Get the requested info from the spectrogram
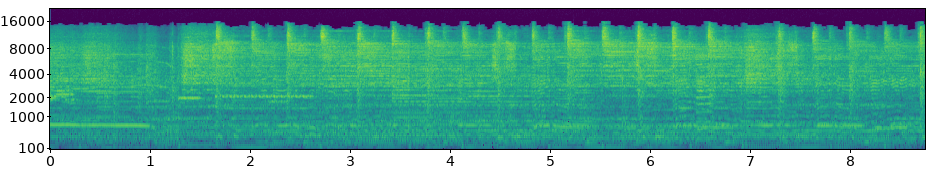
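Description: Live jazz-funk band playing: a pulsing bass line and drum kit with steady, evenly spaced cymbal strokes under held keyboard notes.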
